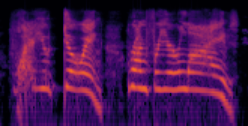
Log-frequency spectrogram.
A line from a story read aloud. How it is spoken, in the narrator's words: hissed the giant warrior boar from behind the tree line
